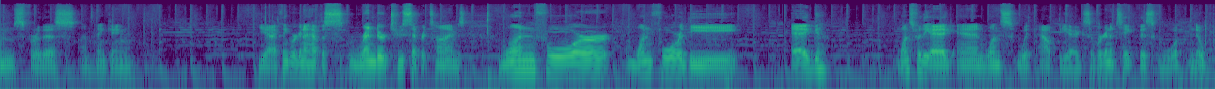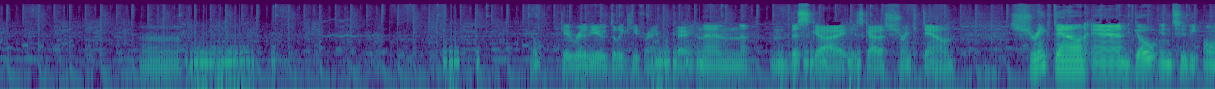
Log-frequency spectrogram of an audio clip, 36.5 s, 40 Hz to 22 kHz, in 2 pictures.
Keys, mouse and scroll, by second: 7.6-9.8 scroll down 4, 9.8-16.0 drag, 16.3 a, 18.2 ctrl+z, 20.9-22.3 drag, 24.7 click, 26.1 right click, 26.7 Delete, 27.9-29.0 drag, 29.8-31.3 drag, 32.9 s, 35.9-36.4 drag.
